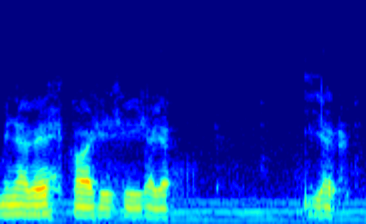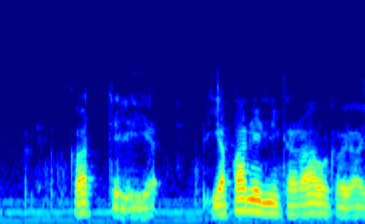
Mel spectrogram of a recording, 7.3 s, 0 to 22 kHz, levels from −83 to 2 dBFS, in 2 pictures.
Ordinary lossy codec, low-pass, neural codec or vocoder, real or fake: none; 19.8 kHz; vocoder, 44.1 kHz, 128 mel bands every 512 samples, BigVGAN v2; fake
